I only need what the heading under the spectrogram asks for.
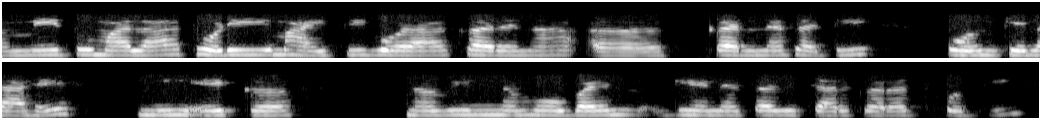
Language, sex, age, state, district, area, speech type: Marathi, female, 18-30, Maharashtra, Thane, urban, conversation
